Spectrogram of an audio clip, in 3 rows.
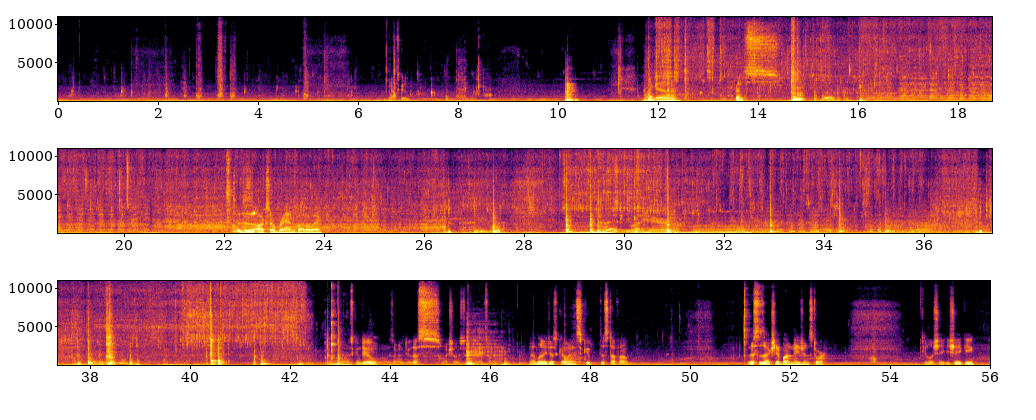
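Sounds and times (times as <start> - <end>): tap running into a sink: 26.3 - 27.7
things clattering in sink: 28.8 - 36.2.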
